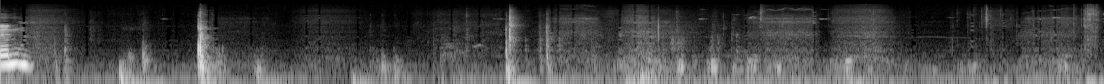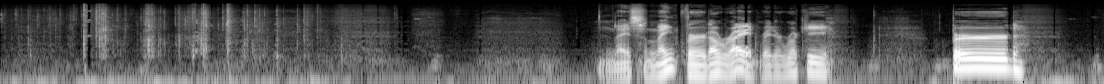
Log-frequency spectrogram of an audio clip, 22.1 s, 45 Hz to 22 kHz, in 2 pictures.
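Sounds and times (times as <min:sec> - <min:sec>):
foil packs crinkling: 0:09.8 - 0:14.9.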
